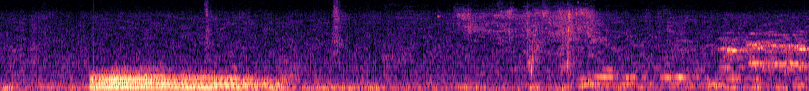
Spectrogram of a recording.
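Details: Persian cats mating; a long, low, moaning yowl, a mating caterwaul.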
